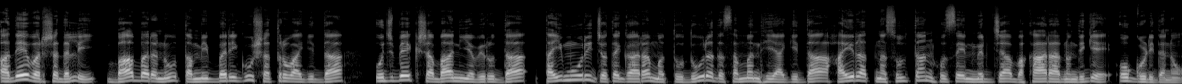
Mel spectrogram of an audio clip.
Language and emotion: Kannada, neutral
